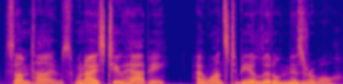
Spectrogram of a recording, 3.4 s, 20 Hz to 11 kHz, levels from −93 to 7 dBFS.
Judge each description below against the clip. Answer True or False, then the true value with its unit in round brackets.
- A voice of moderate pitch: True (155 Hz)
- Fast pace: True (210 wpm)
